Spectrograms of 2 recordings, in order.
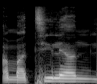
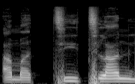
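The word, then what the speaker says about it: Amatitlán: organization to tidy up the Amatilian Lake. I hope I pronounce it properly. It's the Amatitlan Lake. Amatitlan Lake, yeah.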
